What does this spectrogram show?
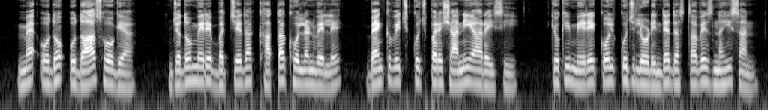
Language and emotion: Punjabi, sad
